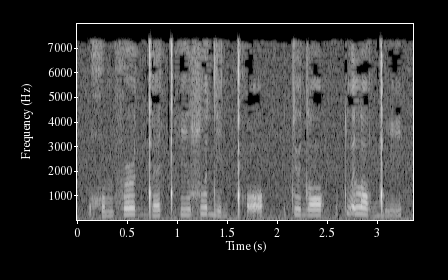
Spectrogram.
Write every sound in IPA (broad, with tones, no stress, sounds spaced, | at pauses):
χʷ ɘ˨ m f ə˞˦ ɡ͡ǃ ɛ˧ ǃʰ i˧ sʷ ɘ˦ d i˨ d ǃʰ ɔ̰˦ | t ʉ˦ d ɔ˦ | tʷ ɛ̰˦ l ɔ˦˨ ɡ͡ǃ ḭ˦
